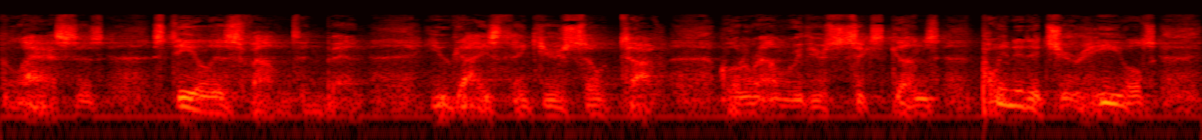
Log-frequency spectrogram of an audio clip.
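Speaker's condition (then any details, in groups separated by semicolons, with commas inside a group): Laryngeal cancer; prior chemo and radiation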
